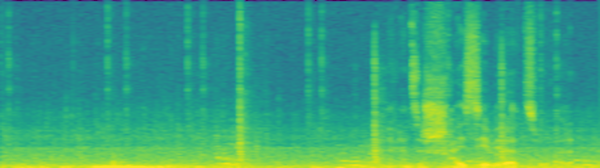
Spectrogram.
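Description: A cabinet door clicks open.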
